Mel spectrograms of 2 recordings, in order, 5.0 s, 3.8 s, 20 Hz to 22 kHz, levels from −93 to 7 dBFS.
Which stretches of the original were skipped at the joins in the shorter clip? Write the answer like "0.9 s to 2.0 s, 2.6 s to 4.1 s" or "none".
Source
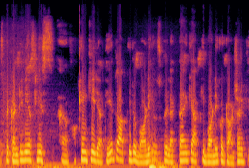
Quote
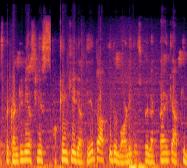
1.0 s to 1.4 s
